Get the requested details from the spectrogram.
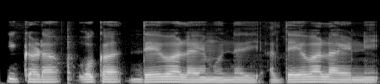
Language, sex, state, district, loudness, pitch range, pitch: Telugu, male, Andhra Pradesh, Sri Satya Sai, -15 LUFS, 105-120 Hz, 115 Hz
